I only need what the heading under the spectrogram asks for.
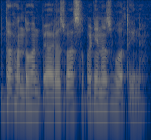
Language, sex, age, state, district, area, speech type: Kashmiri, male, 45-60, Jammu and Kashmir, Srinagar, urban, spontaneous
